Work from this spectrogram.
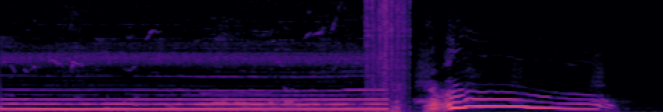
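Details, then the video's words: Wolf howl, possibly red wolf: a long flat sustained tone gives way after a sharp break to a wavering howl that climbs, holds, then slides steeply downward and fades. "Amazing Wolf Howl Compilation"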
